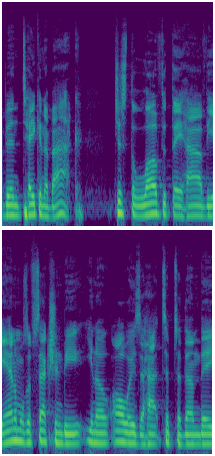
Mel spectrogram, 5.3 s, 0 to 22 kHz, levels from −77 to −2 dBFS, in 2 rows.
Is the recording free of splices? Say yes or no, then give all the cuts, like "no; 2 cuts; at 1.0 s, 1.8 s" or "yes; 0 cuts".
yes; 0 cuts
